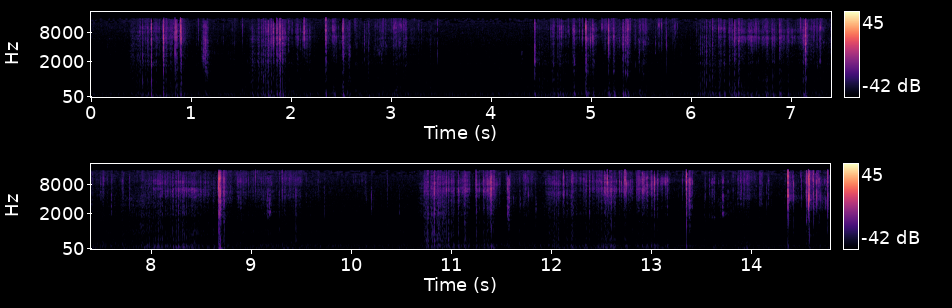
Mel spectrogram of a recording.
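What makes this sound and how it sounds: A hand-held, solid oval purple bar of dry soap is shaved with a metal blade into thin curls. Quiet, dry scraping and crisp crackling strokes with bright, papery tearing textures come in clusters over a steady low hum.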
